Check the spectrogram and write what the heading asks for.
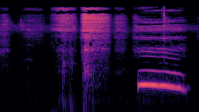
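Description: A toddler breathing noisily in short bursts, then a loud, short voiced sound on one slightly falling note near the end.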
